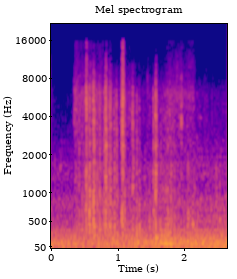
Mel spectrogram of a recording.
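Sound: inside a car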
